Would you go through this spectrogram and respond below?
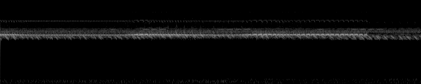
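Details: Autumn bell cricket song from Sanuki in Chiba, Japan: bright, high ringing trills that swell in two loud bursts, the second finely pulsed, then cut off near the end, over a soft ringing chorus of other crickets.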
